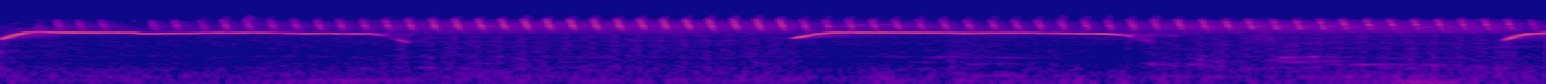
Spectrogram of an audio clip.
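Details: Ciblek sawah, the plain prinia of Indonesia, in ngebren style. A dense high buzzing trill of rapid pulses plays under and between long, even whistled tones that each swoop up, hold, then drop.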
